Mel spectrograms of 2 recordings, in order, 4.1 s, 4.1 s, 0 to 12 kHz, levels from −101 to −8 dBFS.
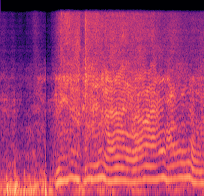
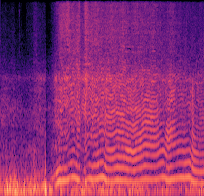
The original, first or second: second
